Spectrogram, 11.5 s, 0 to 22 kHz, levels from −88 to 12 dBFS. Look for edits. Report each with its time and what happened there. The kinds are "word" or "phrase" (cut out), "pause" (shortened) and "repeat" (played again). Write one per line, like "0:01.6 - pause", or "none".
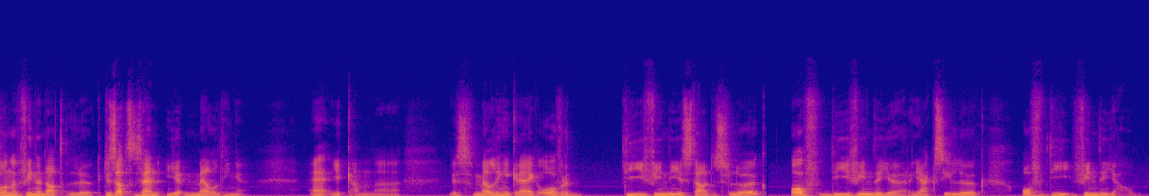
none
